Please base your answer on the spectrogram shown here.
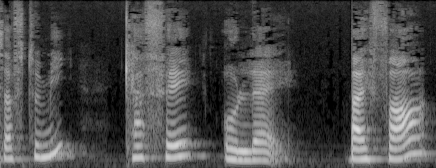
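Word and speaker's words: café au lait: second drink is cafe au lait ok let's pronounce after me cafe au lait by far it's my favorite authentic French drink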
